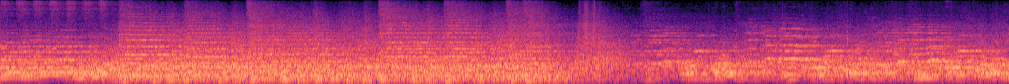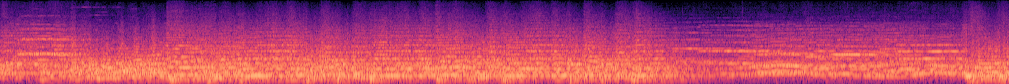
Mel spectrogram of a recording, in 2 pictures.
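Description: Wind band playing live, with the brass to the fore and trumpets playing. The music drops back briefly twice, about a third of the way in and again near the end.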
